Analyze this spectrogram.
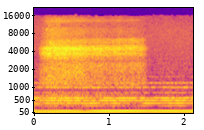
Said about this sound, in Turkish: Ve son nefes ise ruhumuz için, kalbimiz için kocaman büyük bir nefes alıyoruz.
